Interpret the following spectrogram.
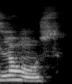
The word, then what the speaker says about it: Lens: But it's Lens. Apparently, it's Lens. Well, I'm not French. So to me, it's spelt the same as contact lens. So it's lens.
